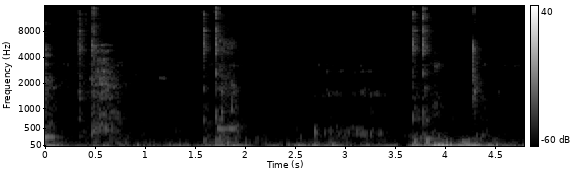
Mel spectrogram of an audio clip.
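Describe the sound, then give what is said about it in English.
A computer mouse clicks several times in irregular bursts while someone clicks through items in Restream, some clicks coming in quick pairs, each sharp and bright, over a faint low background hum with no voices. “okay, you know, I, I've had to rearrange these on Restream, and so they used to be in an order, and I could just click, click, click.”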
